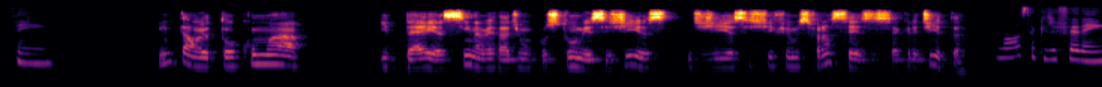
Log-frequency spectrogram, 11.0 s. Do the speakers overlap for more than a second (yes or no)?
no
